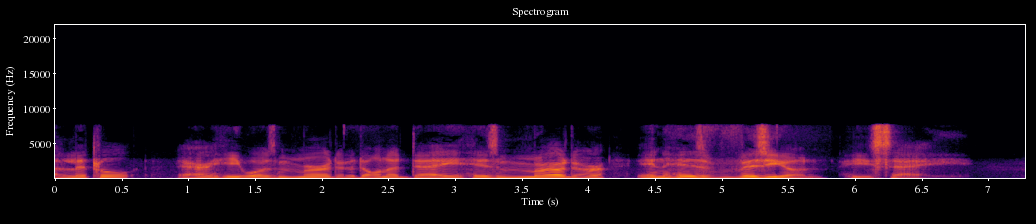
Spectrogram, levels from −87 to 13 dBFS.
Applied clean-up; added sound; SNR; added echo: neural mask model Resemble Enhance denoiser.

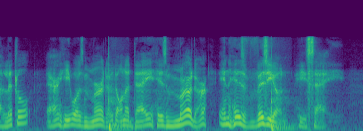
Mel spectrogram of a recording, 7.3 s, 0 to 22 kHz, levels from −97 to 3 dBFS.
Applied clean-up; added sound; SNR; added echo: none; Thump, thud; 9 dB; none.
